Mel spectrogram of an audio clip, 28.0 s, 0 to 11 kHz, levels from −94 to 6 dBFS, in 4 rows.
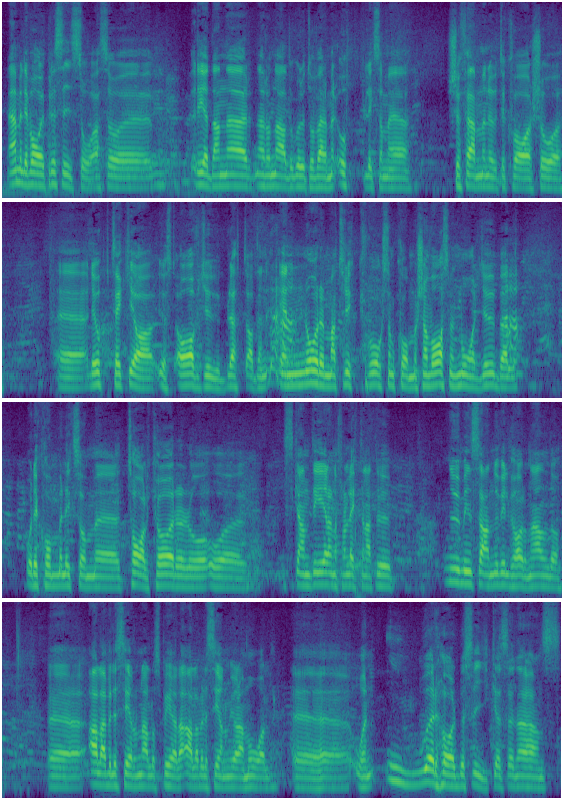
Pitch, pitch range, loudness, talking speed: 140 Hz, 130-150 Hz, -22 LUFS, 170 wpm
